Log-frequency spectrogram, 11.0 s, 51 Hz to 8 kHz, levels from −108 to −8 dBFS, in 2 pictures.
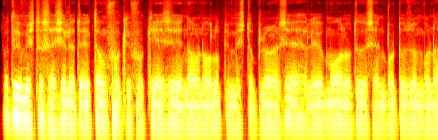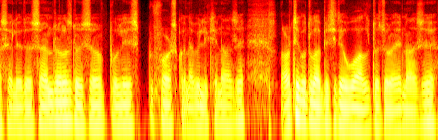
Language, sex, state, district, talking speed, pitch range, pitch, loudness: Nagamese, male, Nagaland, Kohima, 225 wpm, 90-100 Hz, 95 Hz, -18 LUFS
